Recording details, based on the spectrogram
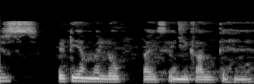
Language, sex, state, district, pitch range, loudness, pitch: Hindi, male, Uttar Pradesh, Etah, 120-145 Hz, -21 LUFS, 125 Hz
